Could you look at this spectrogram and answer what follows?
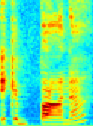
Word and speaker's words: ikebana: With A, we have ikebana, which is like flower decoration, ikebana. And in this word, you can see it right here. The ah sound is spelled with an A.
